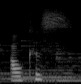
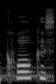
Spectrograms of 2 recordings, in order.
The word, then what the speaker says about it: caucus: to look up how to pronounce how to pronounce caucus I thought it was I thought it was calcus apparently it's not apparently caucus is a real word no idea I thought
